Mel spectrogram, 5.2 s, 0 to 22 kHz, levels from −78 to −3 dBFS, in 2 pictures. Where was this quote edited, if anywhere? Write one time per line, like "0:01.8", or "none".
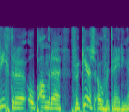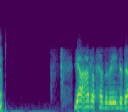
0:04.0

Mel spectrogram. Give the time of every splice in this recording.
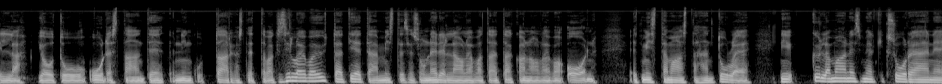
none

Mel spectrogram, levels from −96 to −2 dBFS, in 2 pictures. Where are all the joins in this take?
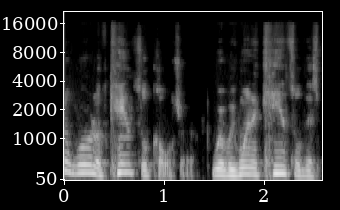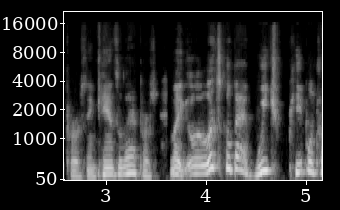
0:01.4
0:03.6

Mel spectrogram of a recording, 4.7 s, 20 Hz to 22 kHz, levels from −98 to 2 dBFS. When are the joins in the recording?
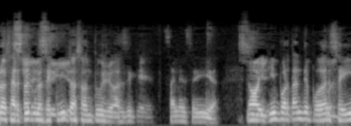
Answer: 0:02.1

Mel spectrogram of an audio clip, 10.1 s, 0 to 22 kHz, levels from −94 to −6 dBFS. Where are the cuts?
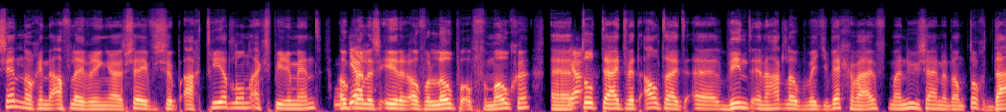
0:01.2
0:03.3
0:05.4
0:06.0

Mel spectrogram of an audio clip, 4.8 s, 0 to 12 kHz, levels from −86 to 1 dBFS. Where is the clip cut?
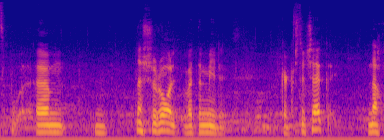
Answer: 0:01.7
0:03.7

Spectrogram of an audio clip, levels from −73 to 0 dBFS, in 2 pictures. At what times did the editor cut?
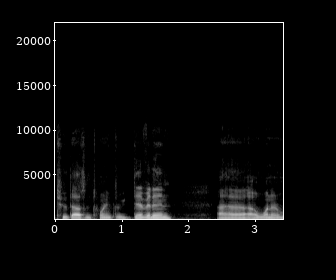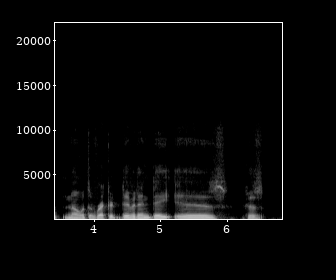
none

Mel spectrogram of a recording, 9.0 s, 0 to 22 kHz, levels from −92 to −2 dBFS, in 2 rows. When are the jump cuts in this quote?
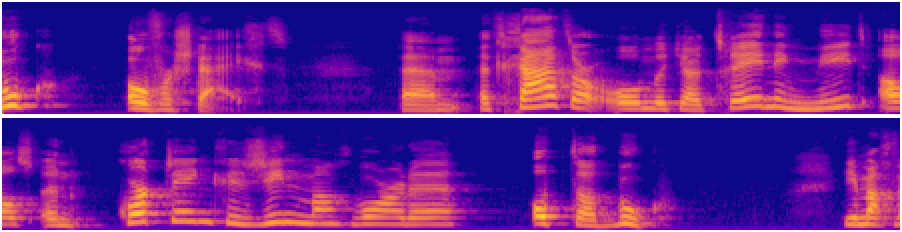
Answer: none

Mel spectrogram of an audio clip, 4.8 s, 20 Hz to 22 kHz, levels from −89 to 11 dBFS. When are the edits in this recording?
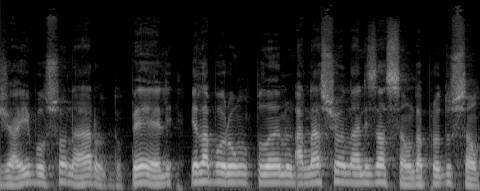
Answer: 0:01.8
0:02.9

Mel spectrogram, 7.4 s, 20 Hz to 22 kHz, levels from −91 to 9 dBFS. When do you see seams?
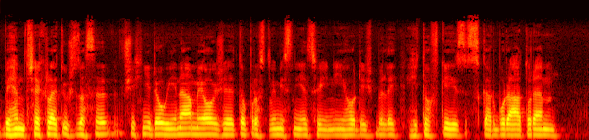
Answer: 0:03.4
0:05.0

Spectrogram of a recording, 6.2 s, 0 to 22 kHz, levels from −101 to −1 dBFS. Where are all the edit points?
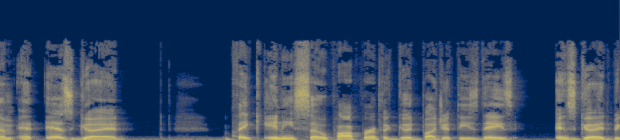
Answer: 0:02.3
0:03.8

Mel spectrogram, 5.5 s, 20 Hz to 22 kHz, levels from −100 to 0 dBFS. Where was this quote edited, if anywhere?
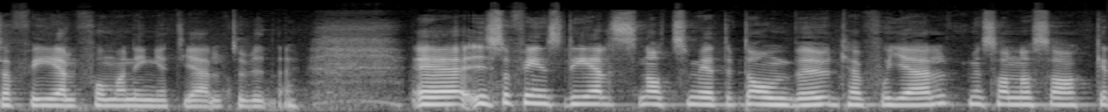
0:01.2
0:02.5
0:02.8
0:03.7
0:04.2

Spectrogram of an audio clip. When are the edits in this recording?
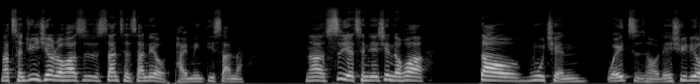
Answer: none

